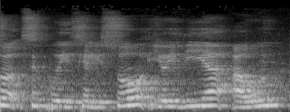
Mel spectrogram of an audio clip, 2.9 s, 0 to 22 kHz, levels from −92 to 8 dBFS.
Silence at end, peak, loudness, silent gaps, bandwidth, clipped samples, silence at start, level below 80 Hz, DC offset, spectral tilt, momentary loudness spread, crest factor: 0 s; -2 dBFS; -17 LUFS; none; 13 kHz; under 0.1%; 0 s; -52 dBFS; under 0.1%; -6 dB/octave; 6 LU; 14 dB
